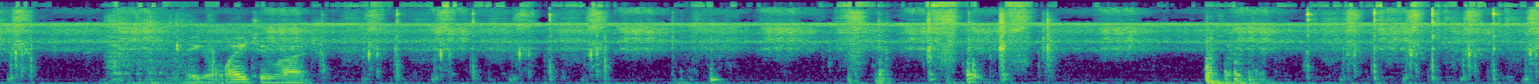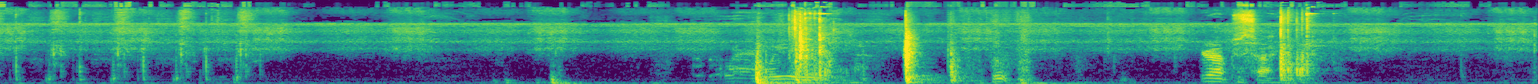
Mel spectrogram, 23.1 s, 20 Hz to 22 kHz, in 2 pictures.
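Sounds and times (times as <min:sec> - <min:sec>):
tools clicking and knocking: 0:17.2 - 0:19.0, 0:21.1 - 0:21.6
heavy thump: 0:17.2 - 0:19.4.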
